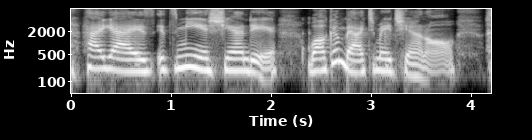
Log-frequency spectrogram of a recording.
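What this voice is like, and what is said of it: Influencer character voice with vocal fry. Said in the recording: “Vocal Fry Shandy ... She's the influencer you hate the most.”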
